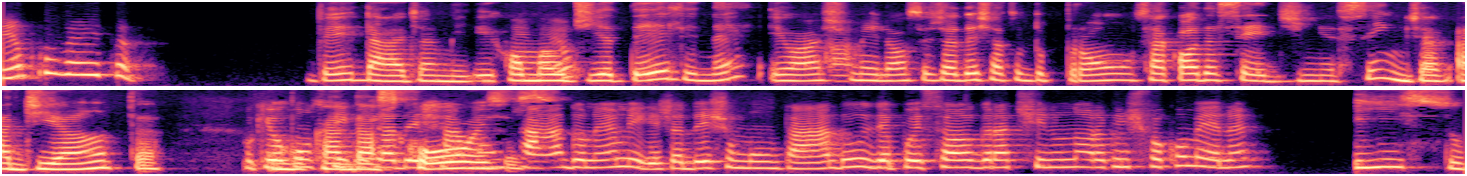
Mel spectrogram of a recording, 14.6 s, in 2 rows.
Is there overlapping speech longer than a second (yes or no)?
yes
